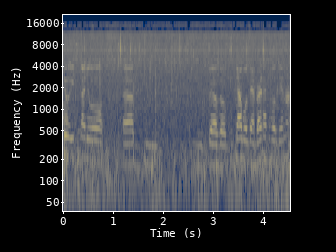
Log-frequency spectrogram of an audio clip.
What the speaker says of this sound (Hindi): दोस्तों अभी ये देखें कितनी बारिश शुरू हो गई है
